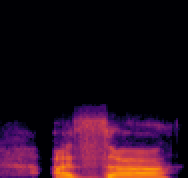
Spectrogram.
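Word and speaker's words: עזה: It's usually Aza. Azah usually is said because not only is the default on the last syllable, but we've talked about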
